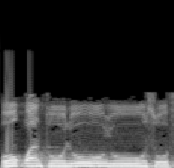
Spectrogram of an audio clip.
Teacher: Uqtulu dengan mendhammahkan alifnya, dibaca dengan hamzah dhammah.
